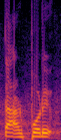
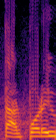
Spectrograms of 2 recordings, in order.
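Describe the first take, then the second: Both takes have the same delivery.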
